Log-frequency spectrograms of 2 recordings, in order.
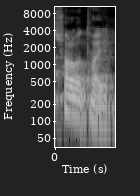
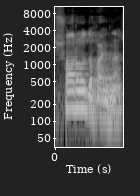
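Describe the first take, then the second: First: শরৎ ending on a voiceless t; final t. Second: শরৎ mispronounced as shorod; wrong final d. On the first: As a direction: say শরৎ as shorot, with a t. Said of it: "শরৎ হয় না". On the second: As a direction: end শরৎ on a voiced d, the wrong form. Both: Shown as a demonstration.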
